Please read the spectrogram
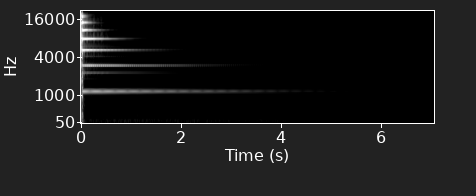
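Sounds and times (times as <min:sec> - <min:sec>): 
bell ding resonating: 0:00.0 - 0:02.0.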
